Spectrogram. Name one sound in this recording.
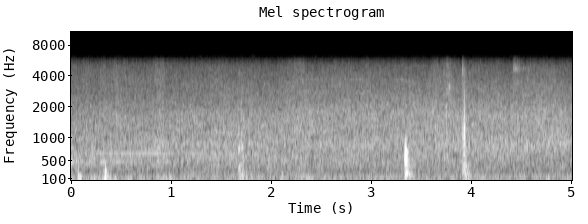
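Items knock and thump inside a small wooden boat.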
